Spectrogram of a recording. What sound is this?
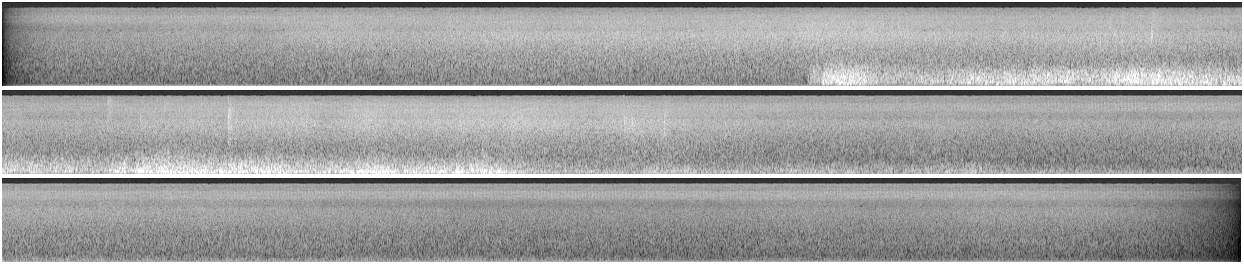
The sound of a distant thunderstorm. Please write in the comments where you used this sound. Thanks!
clouds, electricity, field-recording, lightning, nature, noise, phenomena, rain, rumble, sparks, storm, Thunder, thunderstorm, weather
